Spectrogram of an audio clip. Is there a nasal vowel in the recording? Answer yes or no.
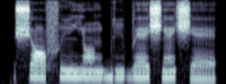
yes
